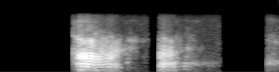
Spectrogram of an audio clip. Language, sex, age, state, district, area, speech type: Hindi, male, 60+, Bihar, Madhepura, rural, conversation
